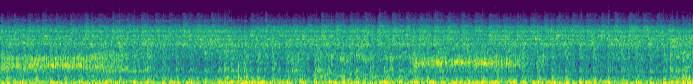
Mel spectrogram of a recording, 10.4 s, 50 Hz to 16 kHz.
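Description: Raw black metal from a lo-fi 1990s demo tape: distorted guitars, bass and drum kit playing loud and without a break, with a dull, treble-poor sound.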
